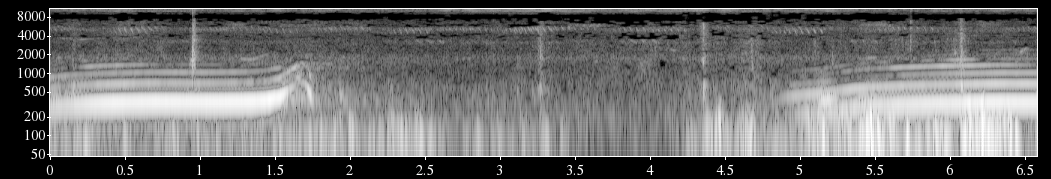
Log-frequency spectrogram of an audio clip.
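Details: Hyenas calling where elephants are being viewed: a long level tonal call ending in a quick upward sweep, a quieter gap with faint clicks, then another sustained call rising gently at its start.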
